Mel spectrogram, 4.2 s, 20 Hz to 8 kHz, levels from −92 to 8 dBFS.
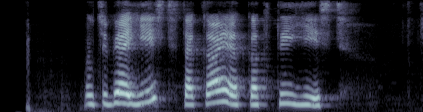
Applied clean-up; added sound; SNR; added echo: neural mask model DeepFilterNet 3.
